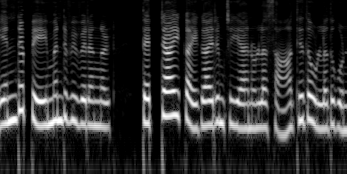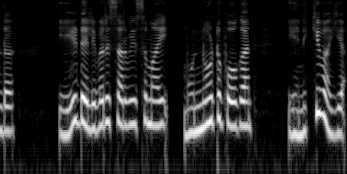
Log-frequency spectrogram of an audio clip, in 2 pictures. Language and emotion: Malayalam, fearful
